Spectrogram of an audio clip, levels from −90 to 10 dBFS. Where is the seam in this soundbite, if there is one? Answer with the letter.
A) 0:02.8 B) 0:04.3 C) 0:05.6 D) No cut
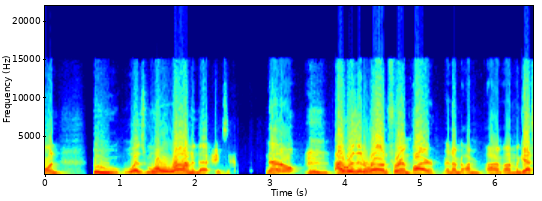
A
